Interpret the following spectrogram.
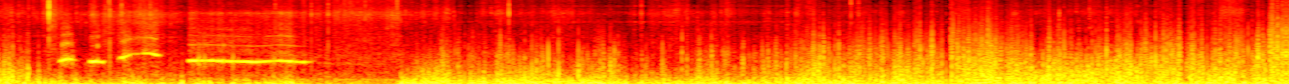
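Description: A person whistling a few short notes, one sliding up, then a longer held note with a slight wobble, all in the first second and a half. Under it, steady wind buffets the microphone of a phone on a moving bicycle.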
